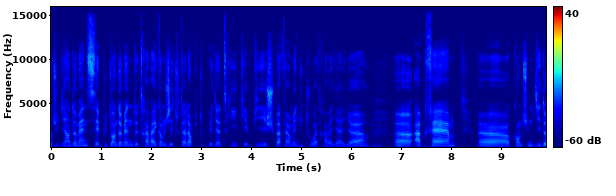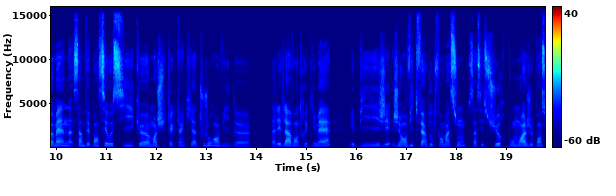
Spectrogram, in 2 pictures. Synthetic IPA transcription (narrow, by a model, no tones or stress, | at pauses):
kɑ̃t̪yd̪iɛ̃d̪ɔmɛnsɛplyt̪oɛ̃d̪ɔmɛnd̪ət̪χavajkɔmʒəd̪izɛt̪u̥t̪alœʁply̥t̪oped̪jat̪χikepɥiʒəsɥi̥pafɛʁmed̪yt̪ʰuat̪χavajeajœːʁøʔapχɛ | økɑ̃t̪yməd̪id̪ɔmɛnsaməfɛpɑ̃seosikəmwaʒəsɥikʲɛlkʲɛ̃kʲʰiat̪ʰuʒuʁɑ̃vid̪ə | d̪̥aled̪əlavɑ̃ɑ̃t̪χəɡʲimɛ | epɥiʒeʒeɑ̃vid̪əfɛʁd̪ot̪χəfɔʁmasjɔ̃sasɛsyːʁpuʁmwaʒəpɑ̃s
